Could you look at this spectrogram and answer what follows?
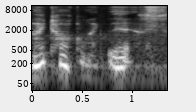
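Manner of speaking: very quiet, breathy, barely-there whisper. Retelling how the first stream was done: imitating own very quiet voice. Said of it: "very quiet".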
